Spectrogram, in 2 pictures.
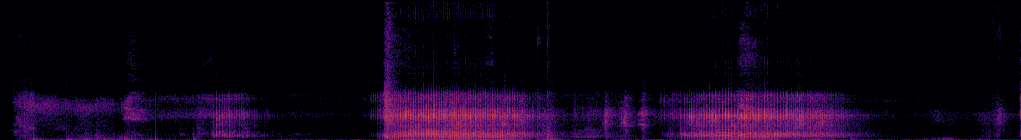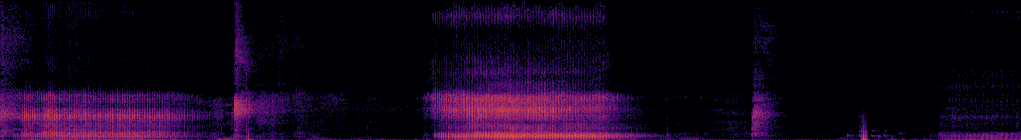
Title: Our dog is snoring loudly to a microphone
